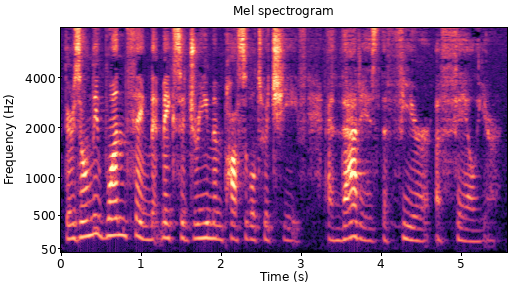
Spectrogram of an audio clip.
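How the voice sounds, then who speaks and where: A woman voicing a calm, wise male alchemist in a storybook read-aloud, hushed, measured and gently instructive. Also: on the low side. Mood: gentle, reassuring.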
